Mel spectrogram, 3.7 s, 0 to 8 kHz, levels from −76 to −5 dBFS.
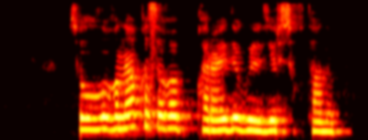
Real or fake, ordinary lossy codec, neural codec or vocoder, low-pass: real; none; none; 7.2 kHz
